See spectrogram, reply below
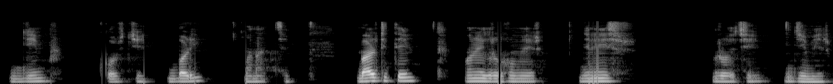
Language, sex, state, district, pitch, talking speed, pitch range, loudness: Bengali, male, West Bengal, Purulia, 135 Hz, 85 wpm, 130-145 Hz, -24 LUFS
